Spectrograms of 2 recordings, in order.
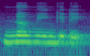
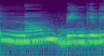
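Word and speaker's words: numbingly: नमिंगली ठीक है नमिंगली इसे नम बिंगली नहीं पढ़ेंगे इसे पढ़ेंगे नमिंगली ठीक है ये नम हो गया इंगली हो गया ठीक है तो नंगली यहां पे बी लेटर साइलेंट है यहां पे आपको ब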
